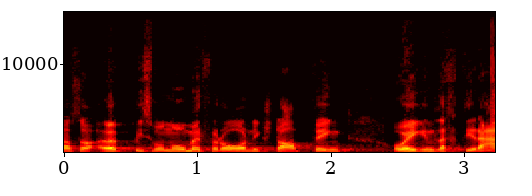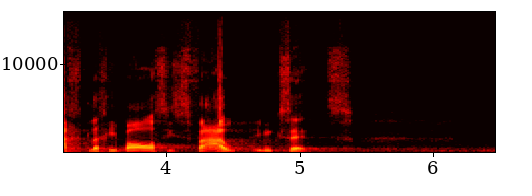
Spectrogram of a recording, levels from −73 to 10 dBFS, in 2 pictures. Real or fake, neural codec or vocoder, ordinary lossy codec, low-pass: real; none; Opus, 32 kbps; 14.4 kHz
